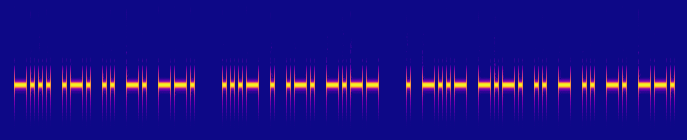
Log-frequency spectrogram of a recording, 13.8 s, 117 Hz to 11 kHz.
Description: Morse code, heard as a keyed tone, about 16 wpm, 700 Hz. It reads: BRING VERY EXCITING
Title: Pangram Challenge v2 - 15wpm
